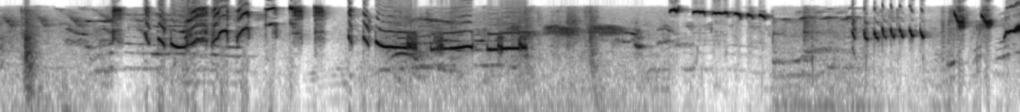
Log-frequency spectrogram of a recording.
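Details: Orange-headed thrush female luring a male, a tutor recording: varied loud phrases of slurred whistles and rich warbles, some rising and falling in pitch, followed by fast high repeated notes, with brief pauses between phrases.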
